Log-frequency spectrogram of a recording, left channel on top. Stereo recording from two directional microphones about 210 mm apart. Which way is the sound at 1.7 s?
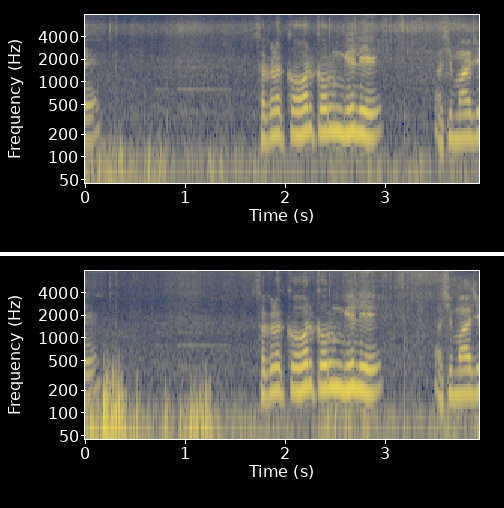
Centre (ahead or behind).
